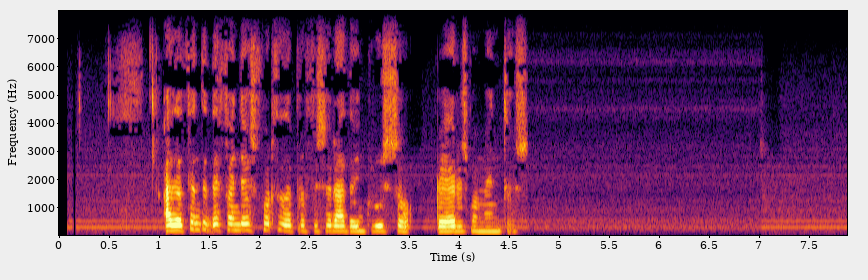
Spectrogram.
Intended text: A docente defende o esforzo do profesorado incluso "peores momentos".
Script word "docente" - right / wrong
right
